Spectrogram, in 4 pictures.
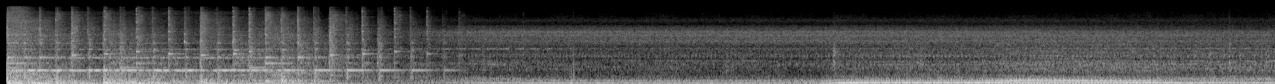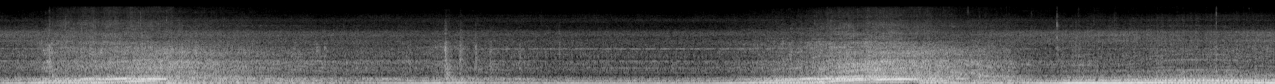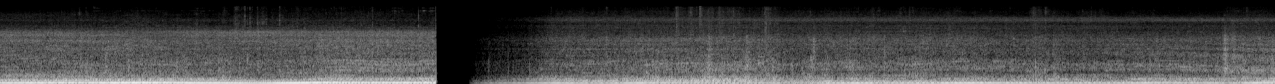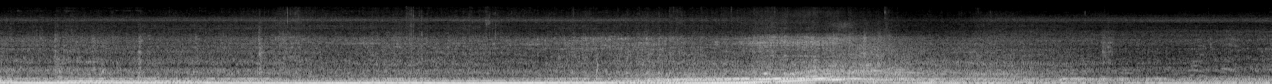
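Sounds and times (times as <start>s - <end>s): engine labouring under load: 0.0s - 50.9s.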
